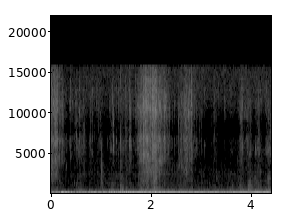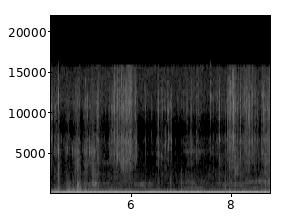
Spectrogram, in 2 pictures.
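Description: A knife cutting a wild mushroom free at ground level among dry grass: soft crunching, tearing and scraping, with a low steady rumble underneath from about a second in.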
